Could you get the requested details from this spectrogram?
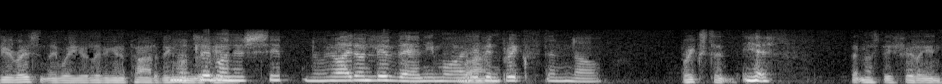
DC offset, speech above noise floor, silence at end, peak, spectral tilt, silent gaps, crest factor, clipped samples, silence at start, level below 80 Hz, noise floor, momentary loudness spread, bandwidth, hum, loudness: under 0.1%; 36 dB; 0 s; 0 dBFS; -10.5 dB/octave; none; 14 dB; under 0.1%; 0 s; -42 dBFS; -50 dBFS; 10 LU; 5.2 kHz; none; -15 LUFS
